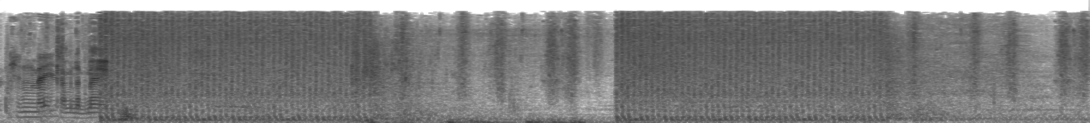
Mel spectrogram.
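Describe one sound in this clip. An automatic rifle fires in long rapid bursts.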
